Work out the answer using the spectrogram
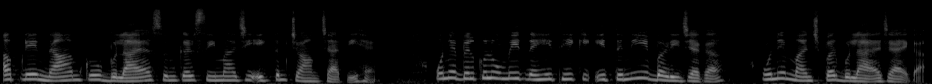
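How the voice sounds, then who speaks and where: A woman's voice: medium pitch, lively intonation, unhurried, mellow, no echo, clean studio sound. A woman narrating a scripted moral story.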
